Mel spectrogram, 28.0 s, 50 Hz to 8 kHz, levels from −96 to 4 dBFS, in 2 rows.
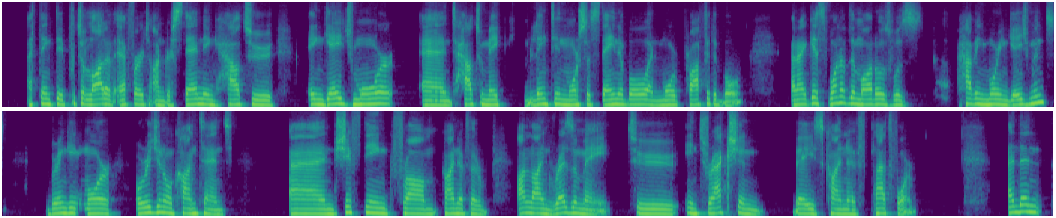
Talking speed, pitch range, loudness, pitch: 115 wpm, 130-150 Hz, -21 LUFS, 140 Hz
